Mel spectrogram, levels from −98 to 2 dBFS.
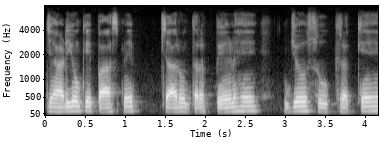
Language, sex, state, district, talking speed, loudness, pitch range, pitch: Hindi, male, Uttar Pradesh, Lalitpur, 175 wpm, -14 LUFS, 110-125 Hz, 120 Hz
